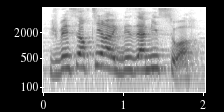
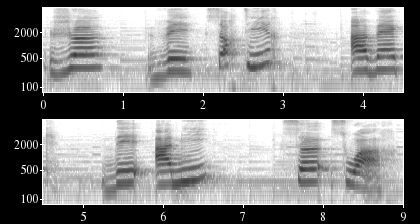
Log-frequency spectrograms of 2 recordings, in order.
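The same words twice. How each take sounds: First: The words flow together smoothly, linked to each other. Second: Each word is separated, choppy and robot-like. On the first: It sounds natural and relaxed. The speaker calls it right. "C'est mieux" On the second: It does not sound like a native speaker. The speaker calls it wrong. "sans enchaînement ni liaison. C'est vraiment saccadé. Un peu comme un robot"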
